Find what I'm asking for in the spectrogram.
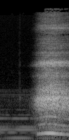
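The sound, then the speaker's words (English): A breathing exercise produces a single airy breath that swells into a soft, rushing whoosh over about half a second. A faint low hum sits beneath it. “So breathing in through the nose, releasing out through the mouth, breathing in through the nose,”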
